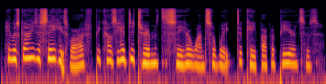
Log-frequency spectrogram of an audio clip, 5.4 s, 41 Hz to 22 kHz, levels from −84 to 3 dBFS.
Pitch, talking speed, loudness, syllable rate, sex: 200 Hz, 230 wpm, -17 LUFS, 5.6 syllables/s, female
